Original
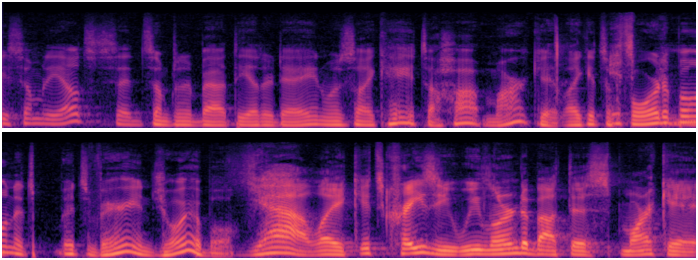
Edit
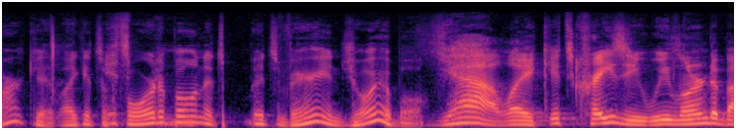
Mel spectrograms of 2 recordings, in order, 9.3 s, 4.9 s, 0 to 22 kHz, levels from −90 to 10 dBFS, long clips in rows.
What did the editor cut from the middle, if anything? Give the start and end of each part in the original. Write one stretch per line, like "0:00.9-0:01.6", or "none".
none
